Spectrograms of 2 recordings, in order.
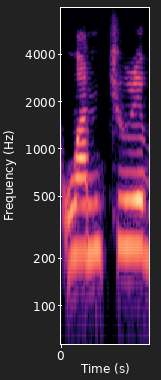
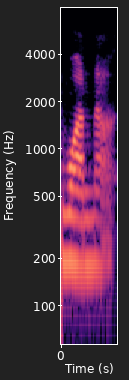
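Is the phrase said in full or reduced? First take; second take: full; reduced. First: The phrase is said in full. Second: The phrase is reduced to one short word.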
